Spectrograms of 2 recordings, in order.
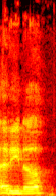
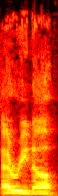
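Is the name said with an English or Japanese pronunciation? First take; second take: Japanese; English. First: The name is said with a Japanese pronunciation. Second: The name is said with an English pronunciation. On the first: "I watched it in Japanese. It's burned into my head that way" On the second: "I know it's Erina"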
